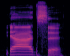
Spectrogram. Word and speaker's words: 鸭子: Is it Yazi? 鸭子 Is pronounced with a first tone.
